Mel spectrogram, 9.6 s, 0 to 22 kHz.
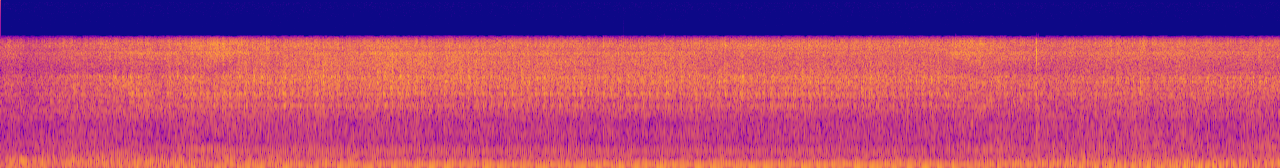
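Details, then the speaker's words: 1956 Johnson Javelin RJE-18 30HP two-stroke outboard on 14ft Viking runabout: smooth steady drone, low even beat, no misses or knocks; runs real nice, cleanly. "Javelin runs real nice. So much nicer than the new ones, you know."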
